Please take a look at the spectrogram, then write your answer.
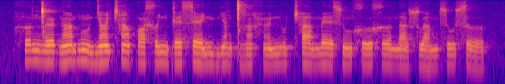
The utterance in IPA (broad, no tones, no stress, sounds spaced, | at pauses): h ɤ ŋ͡ǀ œ ɡ ã b ũ ɟ ã cʰ ã qʷ a x ɤ ɲ ɡ ɛ s ɛ ɲ bʲ ã ɡ͡ǀ ã h œ̃ ɲ u cʰ a m ɛ s ũ x ʊ x ɤ n a sʷ a m s u s ɤ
